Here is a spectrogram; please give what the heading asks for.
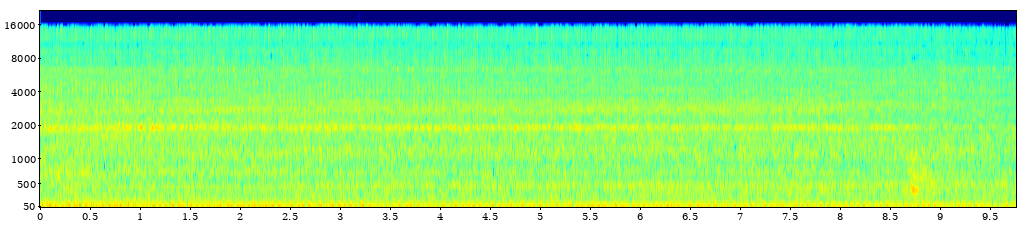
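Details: VW Polo 6 TSI at idle: light, uneven rattle from inside the engine over the steady run, judged to be timing chain noise.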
